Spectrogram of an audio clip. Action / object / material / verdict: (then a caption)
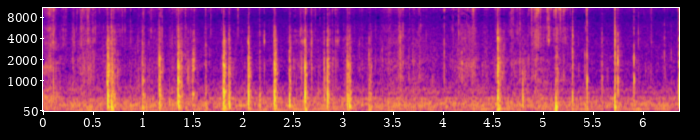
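tap / plastic DVD case / plastic / none. Fingertips tap on the cover of a hollow plastic Teen Titans Go DVD case, shown back then front. A steady run of quick, light plastic taps rises over a low, constant background hiss, each tap short and bright with almost no ring.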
